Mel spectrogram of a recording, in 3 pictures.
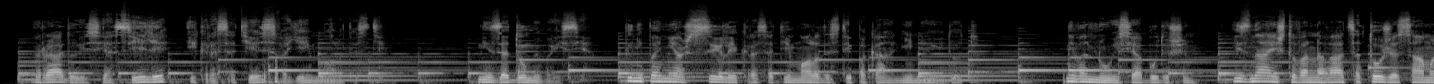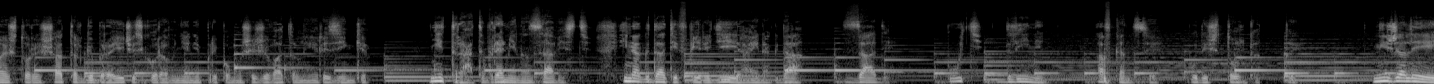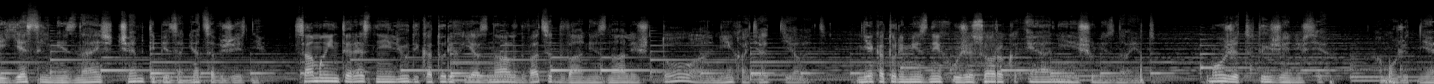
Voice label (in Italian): Promo voce e MUSICA Russo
